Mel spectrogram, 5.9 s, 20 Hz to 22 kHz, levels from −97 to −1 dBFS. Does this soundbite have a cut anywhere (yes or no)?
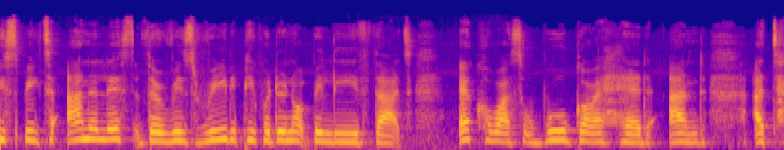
yes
